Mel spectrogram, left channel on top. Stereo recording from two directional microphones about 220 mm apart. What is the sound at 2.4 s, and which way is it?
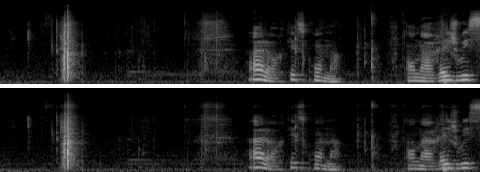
Speech, 45° left (ahead or behind).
